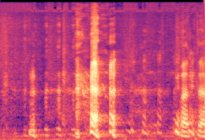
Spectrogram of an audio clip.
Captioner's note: laughs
